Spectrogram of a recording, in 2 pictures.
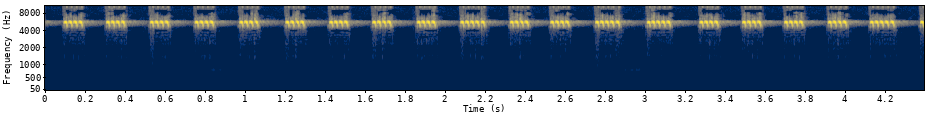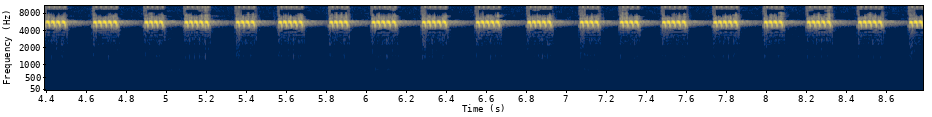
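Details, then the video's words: Summer-evening male cricket giving clean, high, evenly spaced chirps about three or four per second, each a brief bright pulse, soothing and steady with no background noise. "Cricket Chirping"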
